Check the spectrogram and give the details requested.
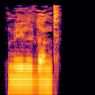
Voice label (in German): "mildernd", German; adjectives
